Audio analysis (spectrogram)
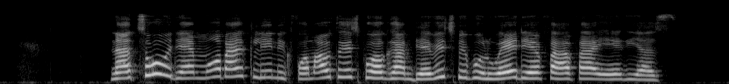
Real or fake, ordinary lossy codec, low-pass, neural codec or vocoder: real; Opus, 32 kbps; 10.8 kHz; none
